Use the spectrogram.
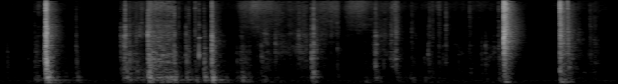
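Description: Orange cardstock is trimmed to size on a paper cutter for card making, giving sharp clicks and snaps with short scraping slides of the blade between them, close and fairly loud.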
